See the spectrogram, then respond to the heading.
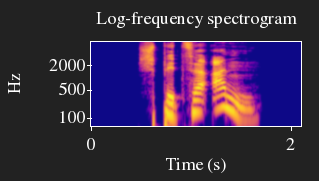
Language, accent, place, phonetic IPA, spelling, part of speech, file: German, Germany, Berlin, [ˌʃpɪt͡sə ˈan], spitze an, verb, De-spitze an.ogg
- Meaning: inflection of anspitzen: 1. first-person singular present 2. first/third-person singular subjunctive I 3. singular imperative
